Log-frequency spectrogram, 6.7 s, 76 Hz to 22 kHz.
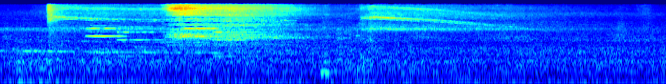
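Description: Keikyu 1000 series electric train running, heard from inside the passenger car: a steady low rumble of wheels on rail, with short high-pitched wheel squeals between about one and two and a half seconds in.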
